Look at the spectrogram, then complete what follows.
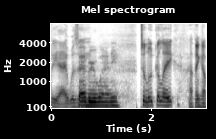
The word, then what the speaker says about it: Toluca Lake: in Toluca Lake. I think I'm pronouncing that correct.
